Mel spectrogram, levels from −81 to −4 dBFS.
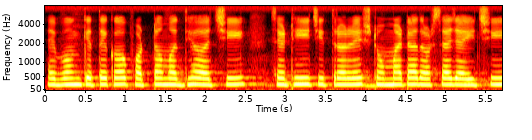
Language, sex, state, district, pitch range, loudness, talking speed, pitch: Odia, female, Odisha, Nuapada, 215-225 Hz, -13 LUFS, 105 wpm, 220 Hz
